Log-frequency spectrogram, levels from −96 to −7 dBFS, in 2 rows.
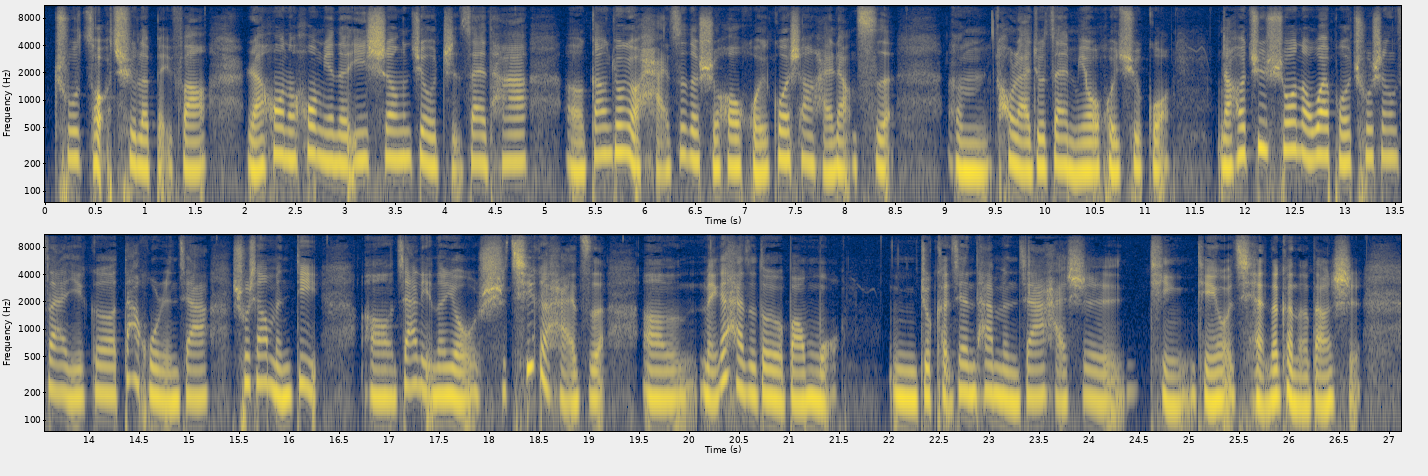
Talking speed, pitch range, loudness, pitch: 230 characters per minute, 175-220 Hz, -21 LUFS, 185 Hz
